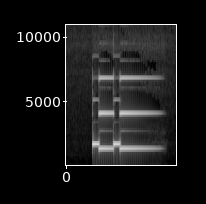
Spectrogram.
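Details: YUVO Chibi Pocket W machine error alert: a clean electronic ding-dong chime, high then low, played twice with the last note ringing, followed by a voice saying to call the shop staff.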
